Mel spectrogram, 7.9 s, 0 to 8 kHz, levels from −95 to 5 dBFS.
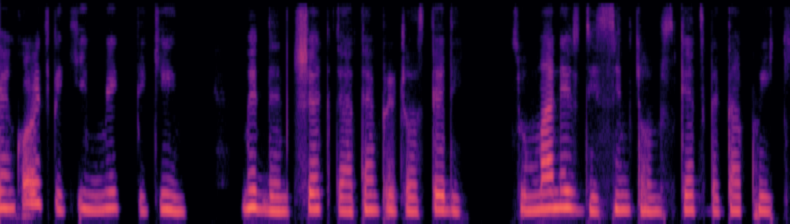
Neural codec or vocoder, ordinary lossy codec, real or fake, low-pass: codec, 44.1 kHz, 2.6 kbps, SNAC; none; fake; 7.2 kHz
